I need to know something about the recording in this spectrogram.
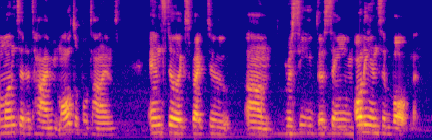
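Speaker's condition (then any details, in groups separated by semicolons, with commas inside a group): Cerebral palsy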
